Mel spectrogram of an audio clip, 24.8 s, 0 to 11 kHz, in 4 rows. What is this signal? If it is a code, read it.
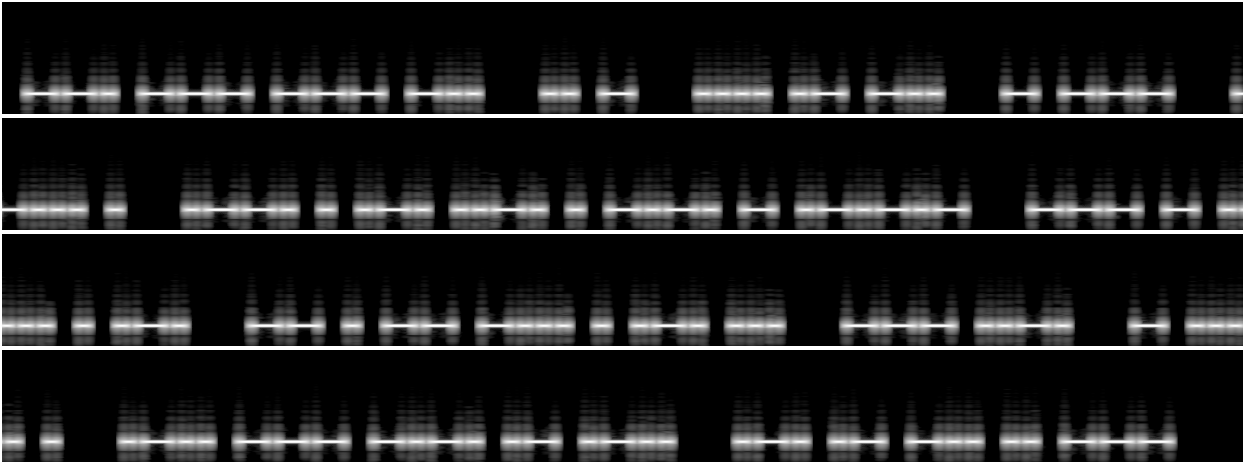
Morse code, heard as a keyed tone, about 25 wpm, 610 Hz. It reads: GOOD IT HAD TO BE PERFECT. OTHER MEMBERS OF THE LOCAL RADIO
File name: 1 English 25wpm / AQC11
